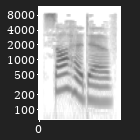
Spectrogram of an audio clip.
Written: sahadev

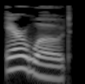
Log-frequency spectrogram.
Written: ayrwode

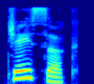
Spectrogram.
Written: jaysukh

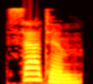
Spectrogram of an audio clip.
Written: satem

